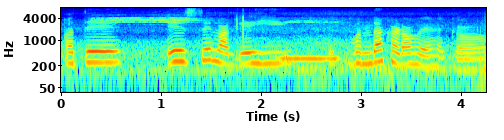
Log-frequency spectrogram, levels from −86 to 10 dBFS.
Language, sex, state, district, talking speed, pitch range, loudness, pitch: Punjabi, female, Punjab, Kapurthala, 140 wpm, 170-250 Hz, -18 LUFS, 230 Hz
